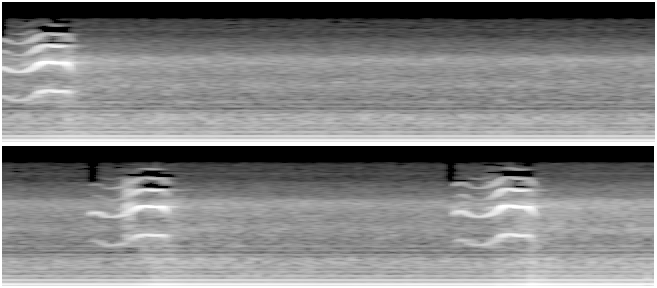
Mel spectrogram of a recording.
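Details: A tawny owl outside an owl box gives three sharp, shrill 'ke-wick' calls, a few seconds apart, over a steady low hum.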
